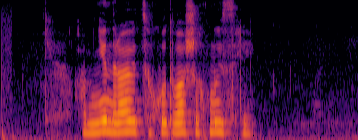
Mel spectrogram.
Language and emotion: Russian, neutral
